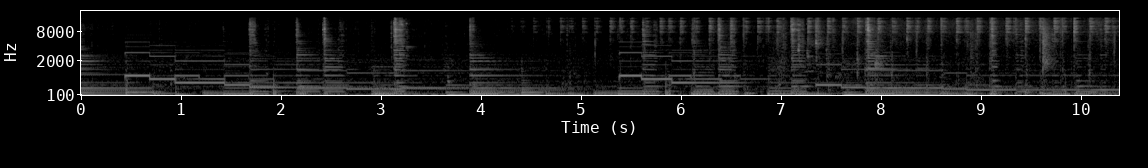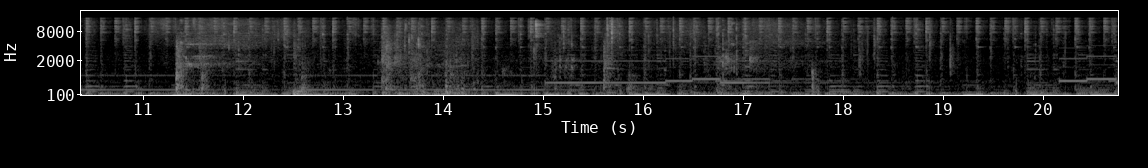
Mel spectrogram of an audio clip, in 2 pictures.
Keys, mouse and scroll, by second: 2.4-9.1 drag, 17.7 alt+click, 18.3 click, 20.5-20.7 drag.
